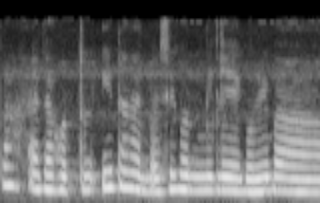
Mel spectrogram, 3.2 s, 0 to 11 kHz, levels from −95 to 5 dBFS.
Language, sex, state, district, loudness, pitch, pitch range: Chakma, female, Tripura, Unakoti, -12 LUFS, 225 Hz, 210-245 Hz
